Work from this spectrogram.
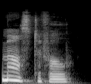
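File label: "masterful", British English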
